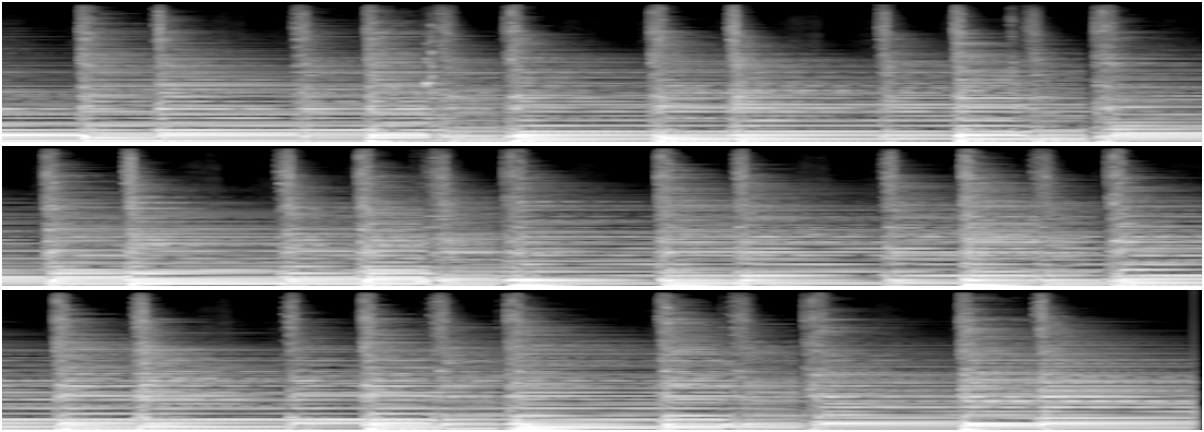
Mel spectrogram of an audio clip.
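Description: Guitar strumming the verse chords of a song in a long strumming pattern, steady rhythmic strokes with ringing chords, close and clear, no voices.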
